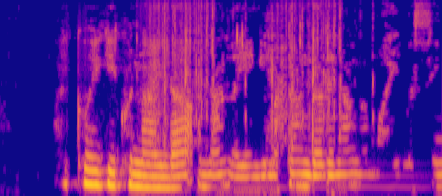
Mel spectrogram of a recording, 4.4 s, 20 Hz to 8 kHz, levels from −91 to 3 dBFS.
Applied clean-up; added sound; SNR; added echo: classical method spectral subtraction.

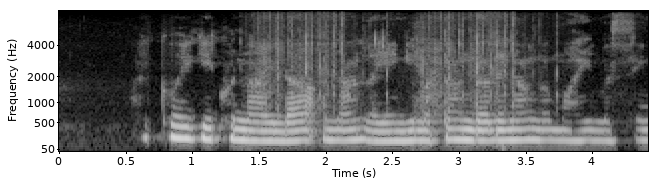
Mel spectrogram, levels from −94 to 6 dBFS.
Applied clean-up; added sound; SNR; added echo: none; Crushing / Wood; 17 dB; none.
